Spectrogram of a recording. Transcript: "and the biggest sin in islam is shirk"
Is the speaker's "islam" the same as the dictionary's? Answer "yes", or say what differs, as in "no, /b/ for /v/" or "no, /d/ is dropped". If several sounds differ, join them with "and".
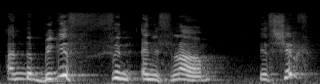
yes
